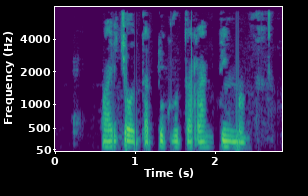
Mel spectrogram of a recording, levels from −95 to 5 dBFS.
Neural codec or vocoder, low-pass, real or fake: none; 7.2 kHz; real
